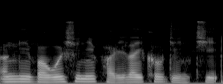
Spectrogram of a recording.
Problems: none marked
